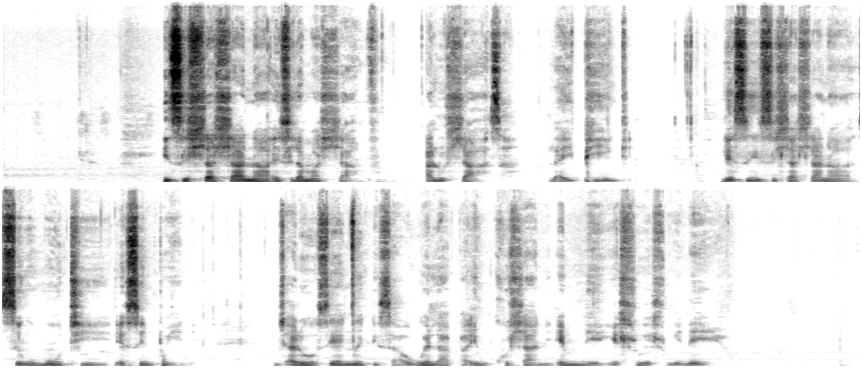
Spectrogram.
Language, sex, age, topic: North Ndebele, male, 50+, health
